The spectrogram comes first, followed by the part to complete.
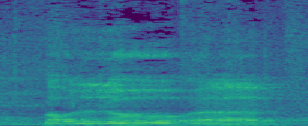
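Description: A man's voice holding one long, drawn-out vowel at a fairly level pitch for about a second and a half, starting a moment in.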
